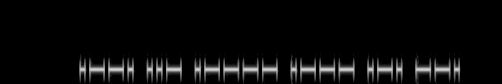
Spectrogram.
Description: Morse code, heard as a keyed tone, about 25 wpm, 700 Hz. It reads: PU1JRG
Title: DXCC-100 Call Signs - 6 Characters - Repeated 2x - 25wpm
